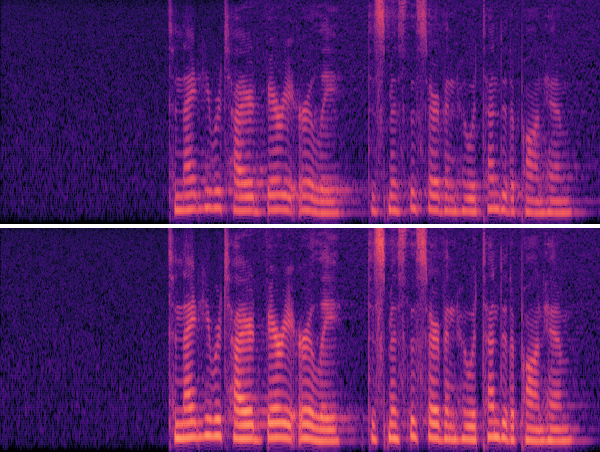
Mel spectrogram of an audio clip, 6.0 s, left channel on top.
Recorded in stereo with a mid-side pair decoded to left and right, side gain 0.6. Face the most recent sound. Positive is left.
turn(degrees=-40)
